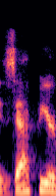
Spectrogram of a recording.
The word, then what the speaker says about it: Zapier: I heard some recently zapier makes you happier everybody doesn't know if it's zapier zapier sappy or rhymes with happier is what they said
